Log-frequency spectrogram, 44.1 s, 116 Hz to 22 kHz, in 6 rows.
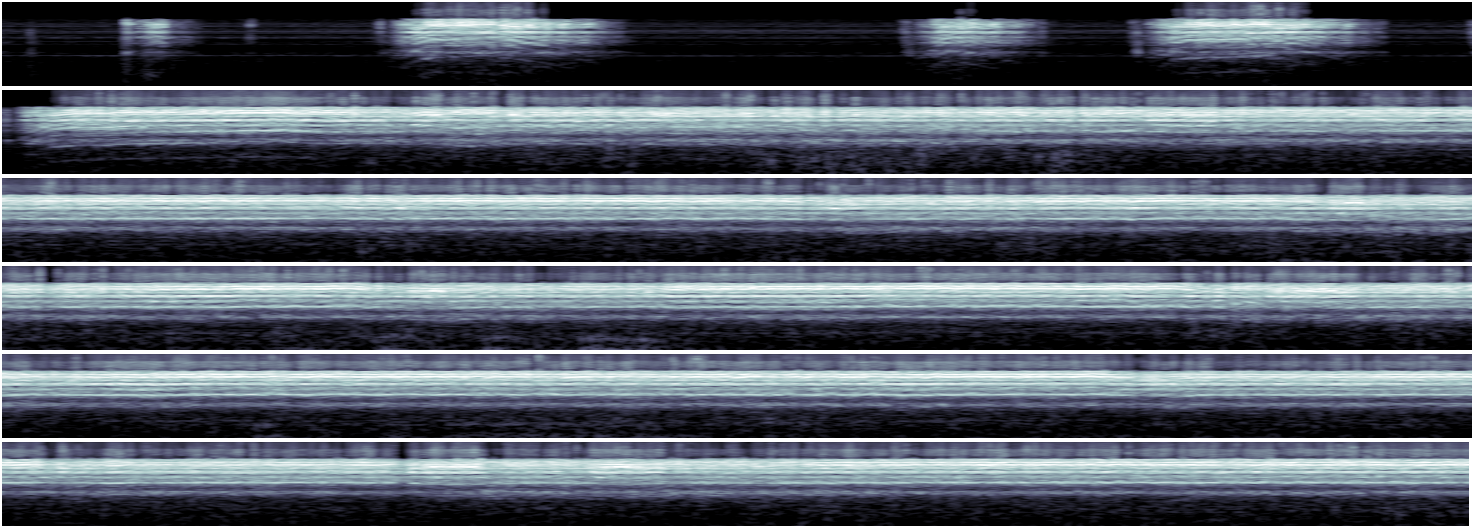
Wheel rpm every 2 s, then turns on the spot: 0, 50, 10, 60, 200, 210, 220, 230, 230, 230, 230, 220, 220, 230, 230, 230, 230, 230, 230, 230, 230, 230.
none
